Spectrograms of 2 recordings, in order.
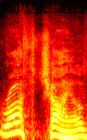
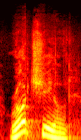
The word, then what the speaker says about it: Rothschild: Not Rothschild, that's mispronounced by most Americans. Rothschild, that's the German word for red shield.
